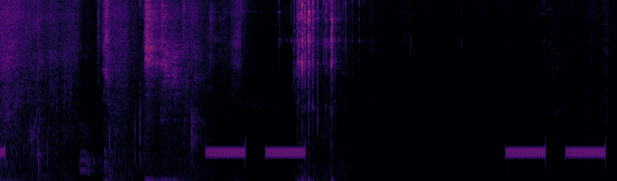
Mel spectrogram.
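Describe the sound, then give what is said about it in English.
Outgoing call ringing tone: two rounds of steady double-pulse rings, each pair repeating about three seconds apart, loud and clear, following rustling noise and muffled voices. “My you better answer your phone.”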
